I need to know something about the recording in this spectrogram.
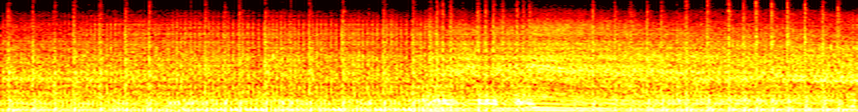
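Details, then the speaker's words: Freshly fueled two-stroke machine that has sat unused, idling from a cold start: loud, crackling two-stroke idle with a busy, uneven patter while it warms up; normal for a cold-blooded two-stroke. "definitely want to let it warm up a little bit push your luck don't rush it stroke man those suckers are cold-blooded"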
